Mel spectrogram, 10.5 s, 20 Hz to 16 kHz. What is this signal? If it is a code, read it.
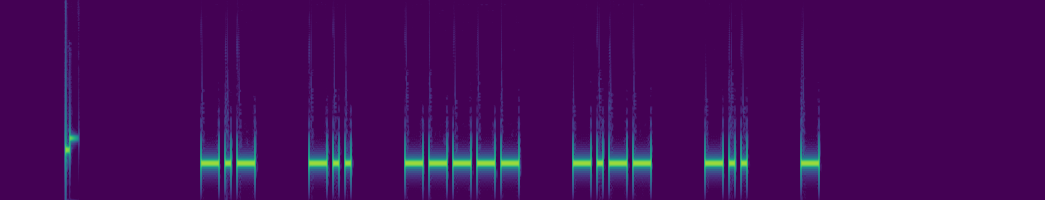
Morse code, heard as a keyed tone, about 21 wpm, spaced as for 12 wpm, 700 Hz. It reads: KD0YDT
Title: USA Call Signs - 6 Characters - 3x Character Spacing - 20wpm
